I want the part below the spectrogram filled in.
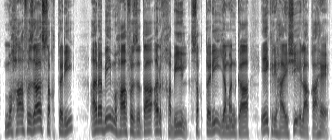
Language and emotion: Urdu, neutral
